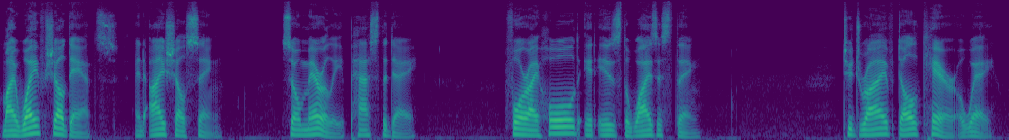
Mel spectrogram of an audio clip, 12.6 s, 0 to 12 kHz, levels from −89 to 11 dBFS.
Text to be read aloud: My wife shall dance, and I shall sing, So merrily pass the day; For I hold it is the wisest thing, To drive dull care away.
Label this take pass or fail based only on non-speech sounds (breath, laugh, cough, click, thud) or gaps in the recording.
pass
